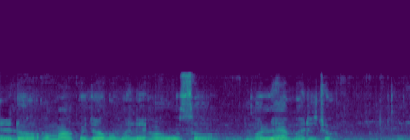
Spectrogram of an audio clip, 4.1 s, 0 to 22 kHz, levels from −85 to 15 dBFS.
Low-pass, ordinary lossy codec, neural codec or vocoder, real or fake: none; none; vocoder, 22.05 kHz, 80 mel bands, HiFi-GAN; fake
